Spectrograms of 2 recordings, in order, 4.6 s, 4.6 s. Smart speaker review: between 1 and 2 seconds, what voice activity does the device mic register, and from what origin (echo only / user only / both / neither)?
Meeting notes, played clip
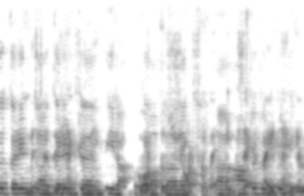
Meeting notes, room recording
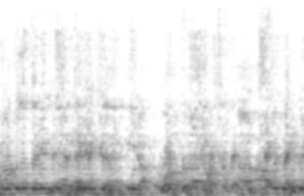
both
